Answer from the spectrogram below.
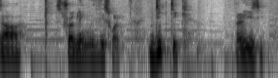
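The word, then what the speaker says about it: Diptyque: struggling with this one diptych very easy diptych means two things deep tick in France we have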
